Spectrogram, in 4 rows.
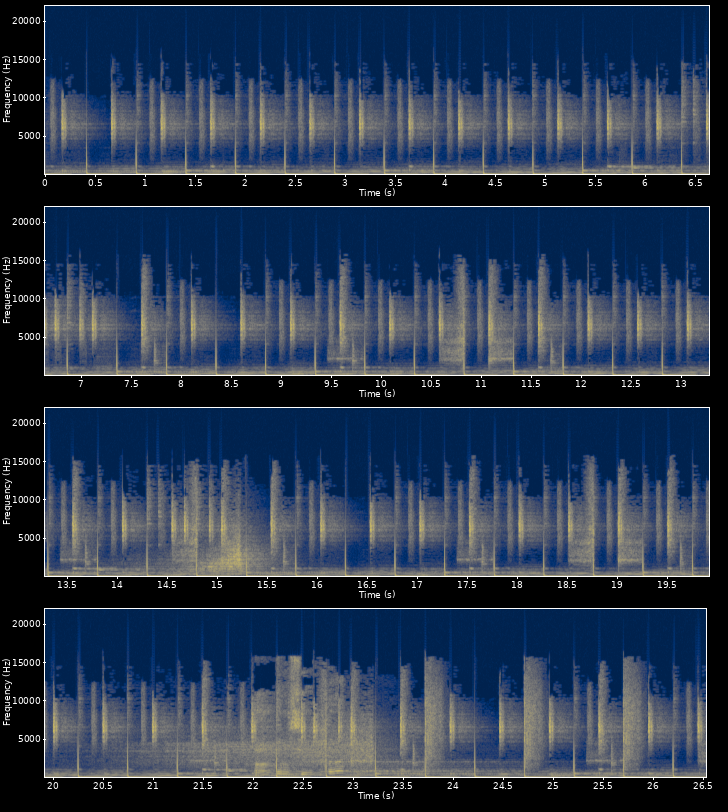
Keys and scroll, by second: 0.1 ctrl+space, 0.8 ctrl+j, 1.6 ctrl+t, 9.9 Return.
